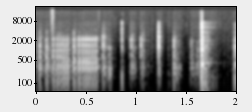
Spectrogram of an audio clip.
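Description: Handling noise as objects are shifted about: a brief voice-like sound at the start, then a few sharp knocks and clicks. The loudest knock comes about one and a half seconds in.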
